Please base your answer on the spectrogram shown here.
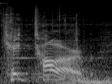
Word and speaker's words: caic tarbh: This is a prime example of cake tarb. That's Irish for an American term we can't say on TV, but it rhymes with bull spit.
